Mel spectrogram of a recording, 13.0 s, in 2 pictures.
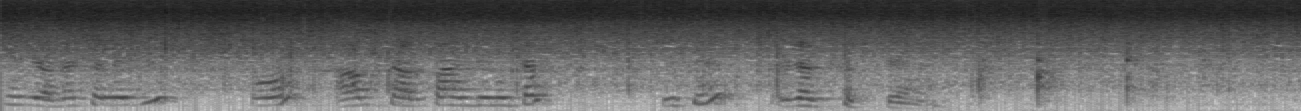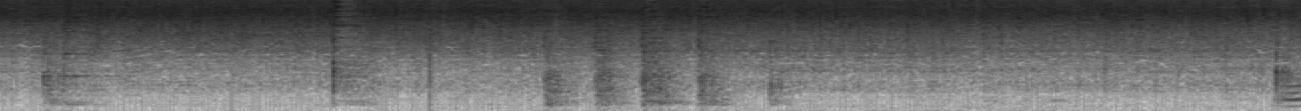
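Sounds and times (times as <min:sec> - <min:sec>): food sizzling in hot oil: 0:00.0 - 0:13.0
spoon scraping and clinking bowl: 0:06.7 - 0:07.1.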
